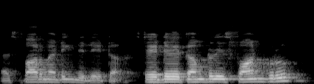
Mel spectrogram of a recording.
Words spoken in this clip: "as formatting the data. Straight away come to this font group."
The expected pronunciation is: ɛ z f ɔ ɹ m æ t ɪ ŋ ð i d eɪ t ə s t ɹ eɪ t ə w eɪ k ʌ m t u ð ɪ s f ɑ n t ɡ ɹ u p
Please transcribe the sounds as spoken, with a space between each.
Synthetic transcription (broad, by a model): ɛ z f ɔ ɹ m æ t ɪ ŋ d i d eɪ t ə s t eɪ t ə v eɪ k ʌ m t u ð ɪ s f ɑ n ɡ ɹ u p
